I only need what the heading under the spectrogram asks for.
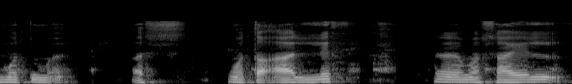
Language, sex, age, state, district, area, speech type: Urdu, male, 45-60, Uttar Pradesh, Rampur, urban, spontaneous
